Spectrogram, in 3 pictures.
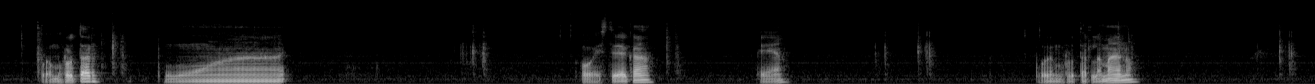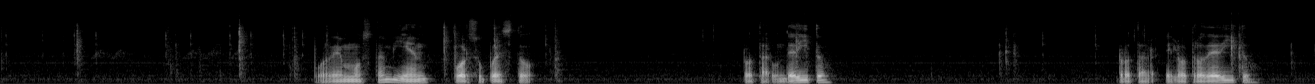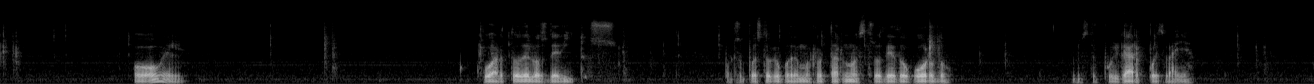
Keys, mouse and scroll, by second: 0.2 middle click, 0.8 shift+click, 2.4 r, 6.0 Escape, 6.8 click, 7.9 r, 10.4 Escape, 11.5 click, 12.4 r, 14.0 Escape, 14.5 click, 15.2 Caps_Lock, 15.6 click, 16.6 shift+click, 17.1 shift+right click, 18.3-18.6 scroll up 1, 18.8 Caps_Lock, 19.4 shift+scroll up 1, 19.5 shift+right click, 19.5 shift+click, 19.7 shift+right click, 21.4 right click, 22.4 r, 24.4 Escape, 24.8 right click, 25.0 middle click, 25.8 click, 26.7 r, 27.6 Escape, 28.1 click, 28.8-30.4 middle drag, 30.8 r, 32.4 Escape, 32.6-33.8 drag, 34.4 click, 35.2 right click, 35.8 click, 36.2 scroll up 1, 36.8 r, 38.8 Escape, 39.1-39.4 drag.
